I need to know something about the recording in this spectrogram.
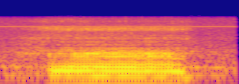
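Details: Saint Bernard dog snoring in sleep, owner says dreaming about chasing cats: one long, low, rattling inspiratory snore with steady fluttering vibration.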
